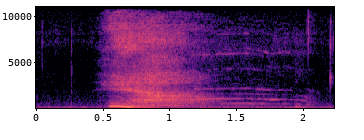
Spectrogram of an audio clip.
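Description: A kitten meows once, near and clear, in a drawn-out call that rises and then trails off into a fading tail in an otherwise quiet room.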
